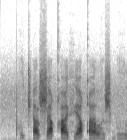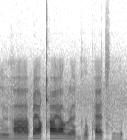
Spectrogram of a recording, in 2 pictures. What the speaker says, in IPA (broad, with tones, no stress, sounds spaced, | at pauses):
pʰ ə̤˦ t͡ʃʼ a˨ ʂ æ˧ qʰ æ˨ fʲ æ˨˦ qʼ ɛ˨ lˠ ɛ̤˦ ʂ bʱ ə̤˦ l ø˨ ɦ aː˧ ɓ æ˦ qʰ æː˦ lˠ ɭ ɛ˨ ɡʱ ə˨ pʰ æ˧ t͡sʰ ə̤˨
